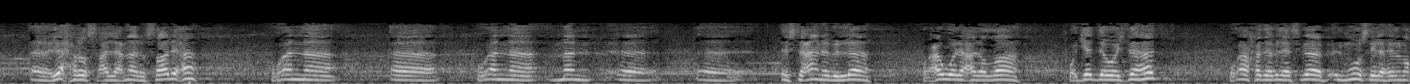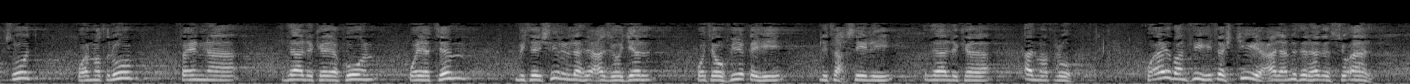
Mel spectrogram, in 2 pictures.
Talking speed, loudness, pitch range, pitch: 85 wpm, -18 LUFS, 200-230 Hz, 210 Hz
